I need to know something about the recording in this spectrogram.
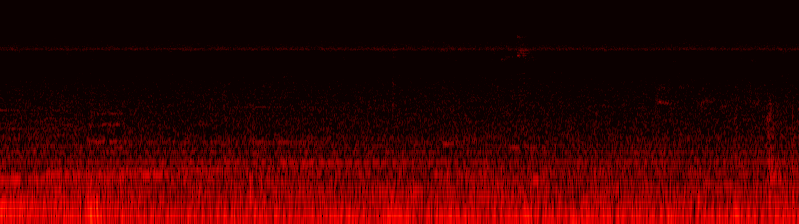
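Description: An electric guitar plays through an amplifier.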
